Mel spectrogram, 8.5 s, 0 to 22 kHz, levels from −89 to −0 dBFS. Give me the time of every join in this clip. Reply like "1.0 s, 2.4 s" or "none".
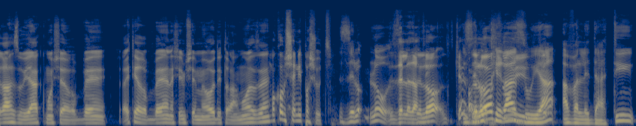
none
